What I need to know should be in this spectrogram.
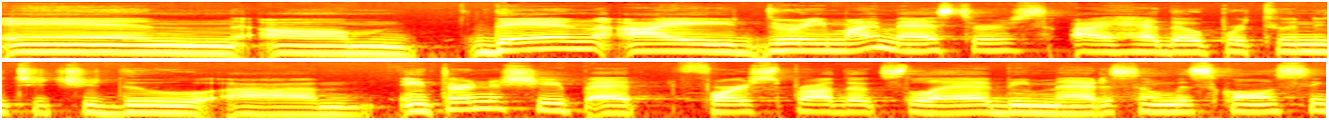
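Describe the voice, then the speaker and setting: With a Brazilian accent, a woman speaks at a fairly slow pace in a fairly low pitch, with ordinary pitch variation, very even loudness and hardly any pauses. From Brazil, Amazon region. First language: Portuguese. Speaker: assistant professor of wood science. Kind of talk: interview.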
